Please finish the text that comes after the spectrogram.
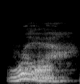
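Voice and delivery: loud roaring dragon cry; dragon bellow. Acted. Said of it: "bellowed the dragon".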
